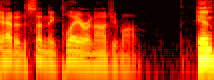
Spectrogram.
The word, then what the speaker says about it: Agyemang: Agyemang. Agyemang. 10 goals, 3 assists. Don't look at the last name. The last name throws you off. It's Agyemang.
